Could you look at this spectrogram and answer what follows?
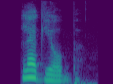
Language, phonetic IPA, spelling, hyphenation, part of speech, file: Hungarian, [ˈlɛɡjobː], legjobb, leg‧jobb, adjective, Hu-legjobb.ogg
- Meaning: superlative degree of jó: best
